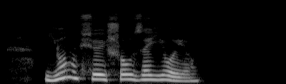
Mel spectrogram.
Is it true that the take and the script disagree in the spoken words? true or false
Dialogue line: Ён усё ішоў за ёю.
false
